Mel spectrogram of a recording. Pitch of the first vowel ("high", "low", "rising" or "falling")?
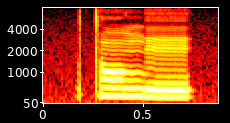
high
